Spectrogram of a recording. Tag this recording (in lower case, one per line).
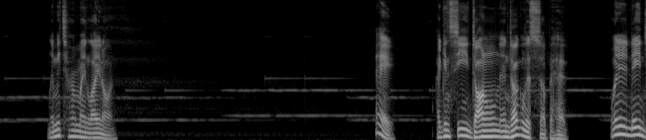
music
speech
